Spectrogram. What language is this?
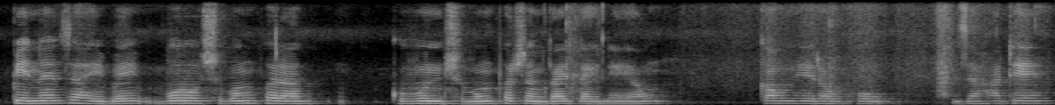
Bodo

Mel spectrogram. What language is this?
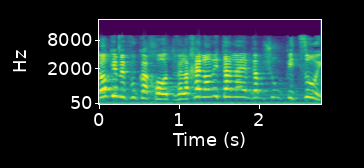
Hebrew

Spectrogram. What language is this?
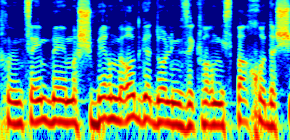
Hebrew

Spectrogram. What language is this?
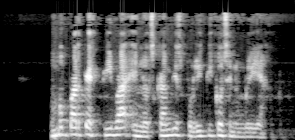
Spanish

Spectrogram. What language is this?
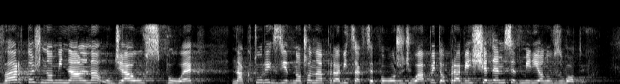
Polish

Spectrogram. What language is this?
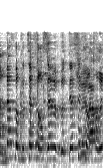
Hebrew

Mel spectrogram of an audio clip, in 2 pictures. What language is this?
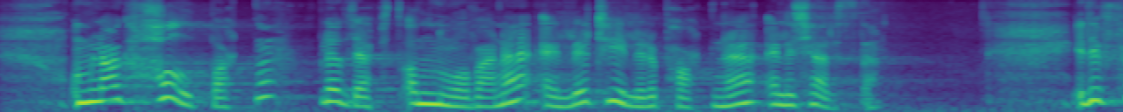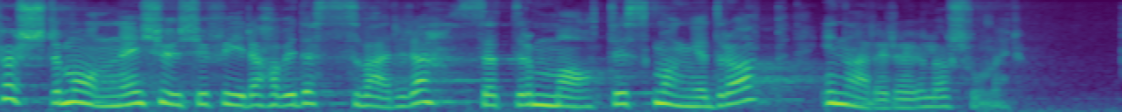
Norwegian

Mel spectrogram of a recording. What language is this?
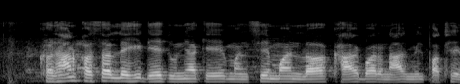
Chhattisgarhi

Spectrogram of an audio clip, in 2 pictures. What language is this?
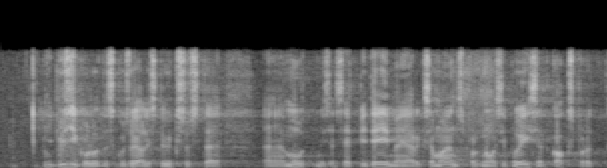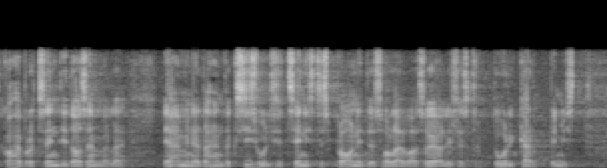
Estonian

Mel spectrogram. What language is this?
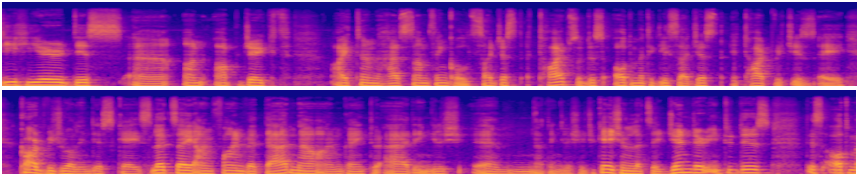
English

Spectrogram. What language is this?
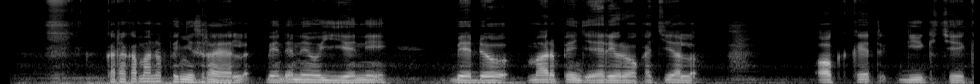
Luo (Kenya and Tanzania)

